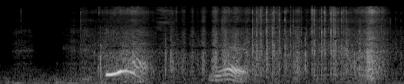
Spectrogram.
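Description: Plastic bag of pony beads crinkling as the beads are tipped and shaken out of it, a rustle lasting about three seconds. Two short vocal sounds come about one and two seconds in.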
